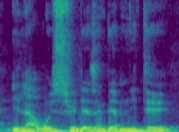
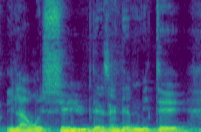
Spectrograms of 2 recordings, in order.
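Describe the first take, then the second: No difference in how they are said.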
